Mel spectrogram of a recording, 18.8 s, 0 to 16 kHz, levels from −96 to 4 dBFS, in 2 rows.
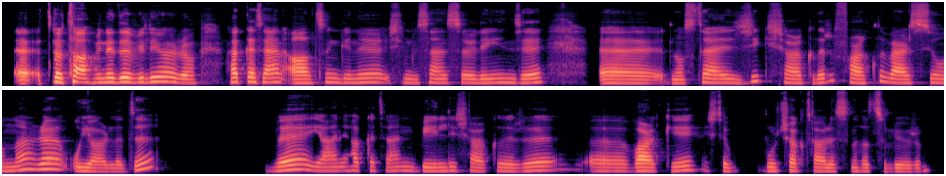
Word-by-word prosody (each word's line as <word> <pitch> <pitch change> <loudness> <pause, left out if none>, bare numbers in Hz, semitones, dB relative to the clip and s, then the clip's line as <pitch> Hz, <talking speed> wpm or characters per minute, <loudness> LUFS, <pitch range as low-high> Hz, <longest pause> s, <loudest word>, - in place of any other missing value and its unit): Eee, - - +5
ta 190 -1 +10
tahmin 180 -1 +7
edebiliyorum. 190 -2 +5 0.3
Hakikaten 190 -1 +4
Altın 160 +3 +2
Gün'ü 175 +2 -3
şimdi 160 -2 -8
sen 165 0 -3
söyleyince, 170 +2 -2 0.6
eee, 155 -1 +1
nostaljik 165 +6 -2
şarkıları 165 +4 -4
farklı 180 0 -2
versiyonlara 175 +8 0
uyarladı. 155 - -2 1.1
Ve, 165 +3 -1 0.3
yani, 165 0 -5
hakikaten 175 -2 -8
belli 160 +1 -4
şarkıları, 160 +3 -4 0.3
ııı, 155 -1 -5
var 160 0 +4
ki, 180 +4 -4
işte, 165 -3 -8 0.4
Burçak 160 0 -3
Tarlası'nı 150 0 -4
hatırlıyorum. 140 +1 -7
165 Hz, 90 wpm, -23 LUFS, 155-180 Hz, 1.1 s, ta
